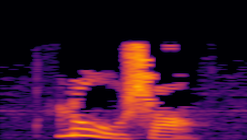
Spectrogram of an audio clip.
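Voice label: "路上", Mandarin Chinese; hsk; chinese-flashcards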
